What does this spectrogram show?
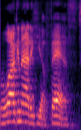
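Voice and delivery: put-on booming, loud East Coast American accent. Retelling a movie scene, imitating Daniel Day-Lewis's East Coast accent. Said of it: "Daniel Day-Lewis's accent is so, like, East Coast".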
